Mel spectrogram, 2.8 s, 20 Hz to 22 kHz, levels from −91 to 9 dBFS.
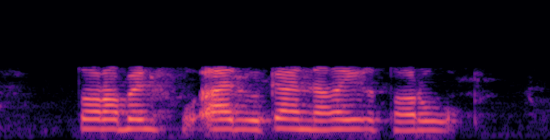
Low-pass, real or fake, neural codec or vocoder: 3.6 kHz; fake; vocoder, 22.05 kHz, 80 mel bands, HiFi-GAN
